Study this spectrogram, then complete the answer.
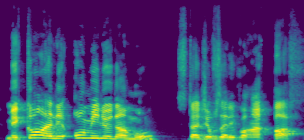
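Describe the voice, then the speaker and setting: A man's voice: sits high, animated, quick pace, bright, forceful tone. A man teaching a Quran recitation lesson in a classroom style. He speaks patiently, demonstrates sounds aloud and checks often that his students understand.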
